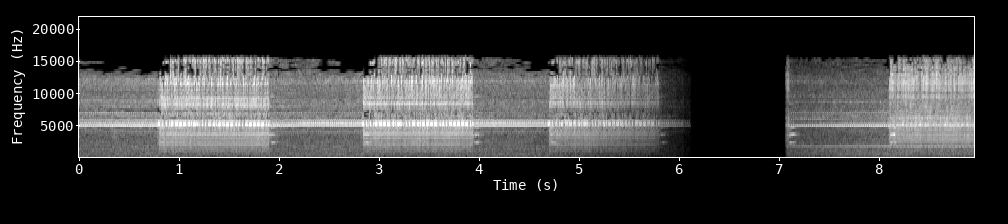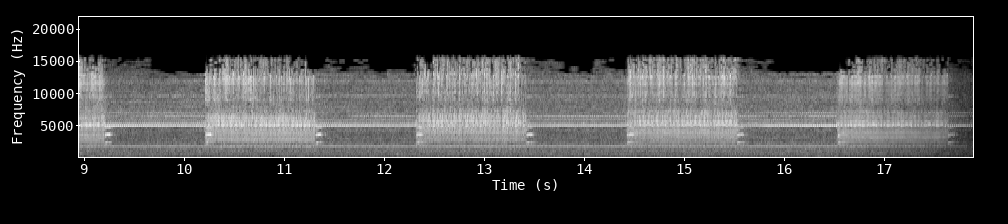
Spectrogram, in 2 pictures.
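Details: Regular bursts of high buzzing tone, about one per second, with short silent gaps: an Active FX fractional CO2 laser firing on a Filipino man's face during his second acne scar treatment, at slightly stronger settings; he reports no pain.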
